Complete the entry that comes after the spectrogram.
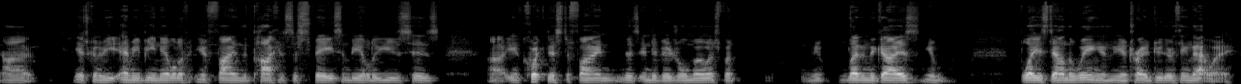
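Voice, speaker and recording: A man's voice: sits low, completely flat delivery, fairly quick. A man co-hosting a podcast and analysing soccer in casual chat, in hesitant, choppy phrases peppered with "you know".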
